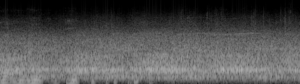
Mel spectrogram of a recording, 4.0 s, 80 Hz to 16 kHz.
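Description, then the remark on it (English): A large arena crowd at a Utah Jazz basketball game, after a 127-120 win over Denver, chants the nickname "Bogey" for player Bojan Bogdanovic in unison, a loud, rhythmic two-syllable call repeated over a dense roar of cheering voices that fills the space throughout. “Crowd still chanting”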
